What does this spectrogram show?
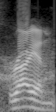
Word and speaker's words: Rayaan: Ryan.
